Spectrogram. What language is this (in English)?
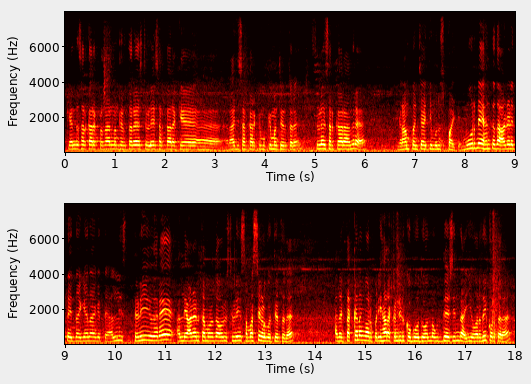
Kannada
